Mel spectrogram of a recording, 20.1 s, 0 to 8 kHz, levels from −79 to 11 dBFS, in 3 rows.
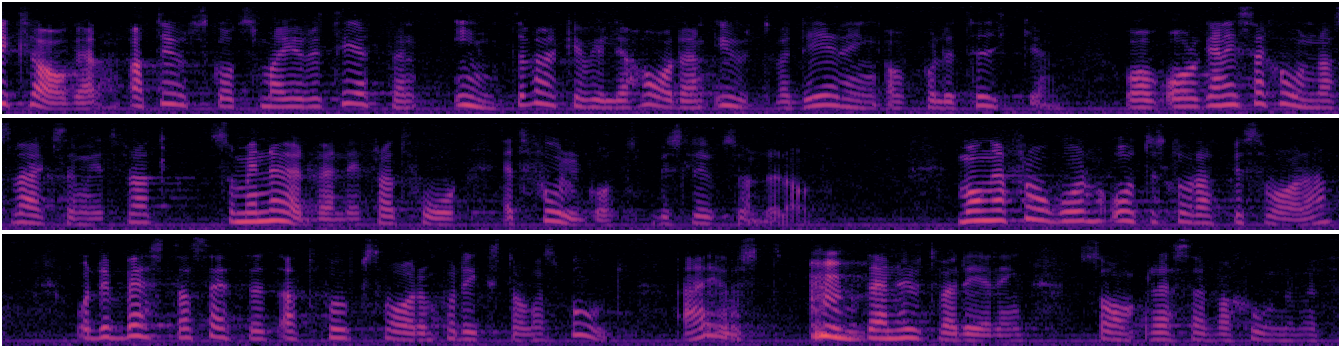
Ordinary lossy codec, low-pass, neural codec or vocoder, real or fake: Opus, 24 kbps; 7.2 kHz; none; real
